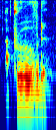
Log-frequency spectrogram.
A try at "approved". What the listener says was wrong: Okay, so you're saying it's a D, but when you say the word, you're not saying a full D. Approved.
